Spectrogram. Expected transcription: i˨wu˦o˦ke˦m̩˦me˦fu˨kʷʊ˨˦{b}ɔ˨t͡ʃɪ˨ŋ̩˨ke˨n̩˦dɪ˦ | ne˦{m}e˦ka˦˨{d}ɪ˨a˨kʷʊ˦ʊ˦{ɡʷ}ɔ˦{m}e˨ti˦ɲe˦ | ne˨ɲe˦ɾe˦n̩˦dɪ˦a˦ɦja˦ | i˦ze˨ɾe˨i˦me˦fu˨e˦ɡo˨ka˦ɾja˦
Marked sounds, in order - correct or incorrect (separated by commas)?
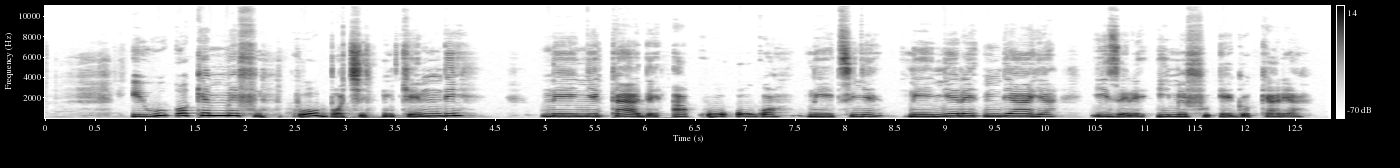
correct, incorrect, correct, correct, incorrect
